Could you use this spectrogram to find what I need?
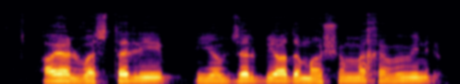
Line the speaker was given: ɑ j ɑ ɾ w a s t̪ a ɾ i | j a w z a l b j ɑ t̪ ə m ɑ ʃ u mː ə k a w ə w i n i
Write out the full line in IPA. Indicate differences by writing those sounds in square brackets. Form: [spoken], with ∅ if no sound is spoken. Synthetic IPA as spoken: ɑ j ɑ [l] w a s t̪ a [l] i | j a w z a l b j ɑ [d̪] ə m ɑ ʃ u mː ə [x] a w ə w i n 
